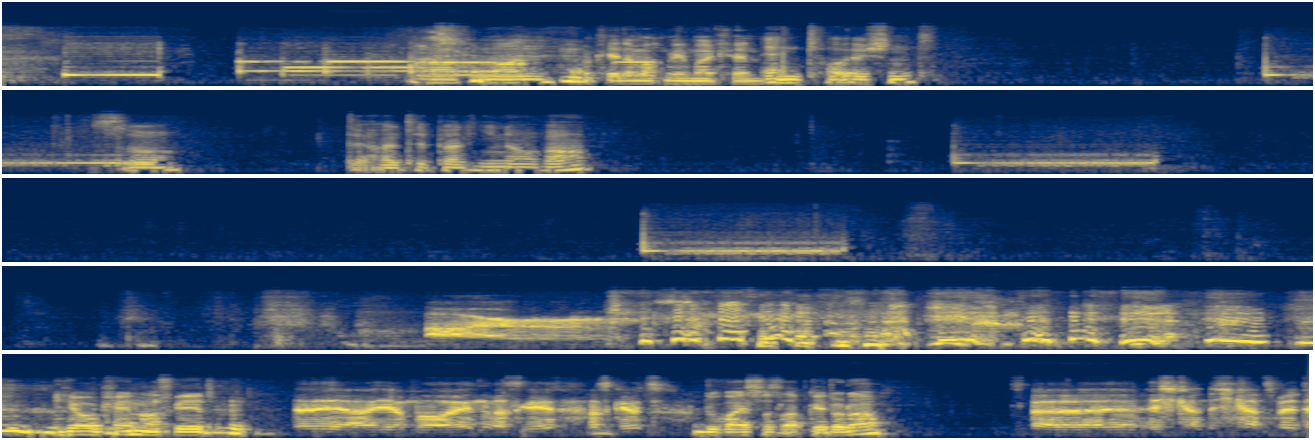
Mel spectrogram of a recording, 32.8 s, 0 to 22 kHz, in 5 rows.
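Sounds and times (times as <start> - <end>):
mobile phone on loudspeaker outgoing call ringback tone: 0.3 - 2.7, 6.3 - 7.1, 11.3 - 12.4, 16.3 - 17.4
speech: 2.0 - 4.8, 7.1 - 7.5, 8.3 - 9.6, 23.4 - 32.7
laughter: 22.7 - 27.5.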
